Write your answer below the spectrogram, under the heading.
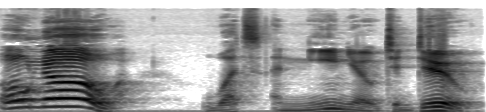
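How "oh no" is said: high, loud "oh no"; alarmed cry. Acted. Reader reacting to the next wrestler, high alarmed cry. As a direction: gasp it out in mock alarm. Narrator reacts to new foe.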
